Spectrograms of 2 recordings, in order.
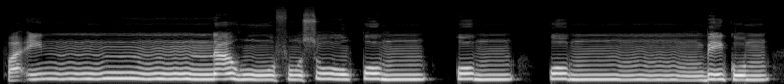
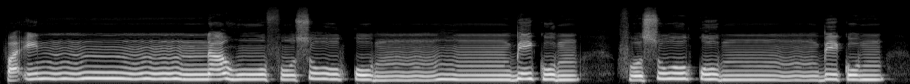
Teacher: तनवीन के बदले में हमें मीम को पढ़ना है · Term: इकलाब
